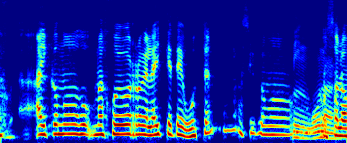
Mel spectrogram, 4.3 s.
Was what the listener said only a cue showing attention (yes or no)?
no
